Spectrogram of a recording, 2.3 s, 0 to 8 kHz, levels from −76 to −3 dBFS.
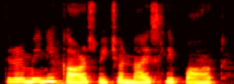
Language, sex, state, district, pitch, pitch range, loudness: English, female, Assam, Kamrup Metropolitan, 250 Hz, 235-260 Hz, -15 LUFS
